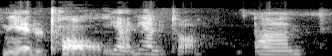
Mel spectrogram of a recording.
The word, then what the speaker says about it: Neanderthal: all of these perverted actually the correct pronunciation these days is neander tall yeah neander tall um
